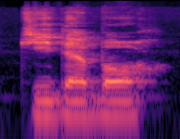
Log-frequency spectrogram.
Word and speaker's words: Guy Debord: It looks like Guy Debord, but pronounced Guy Debord in French, and he's like a like a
